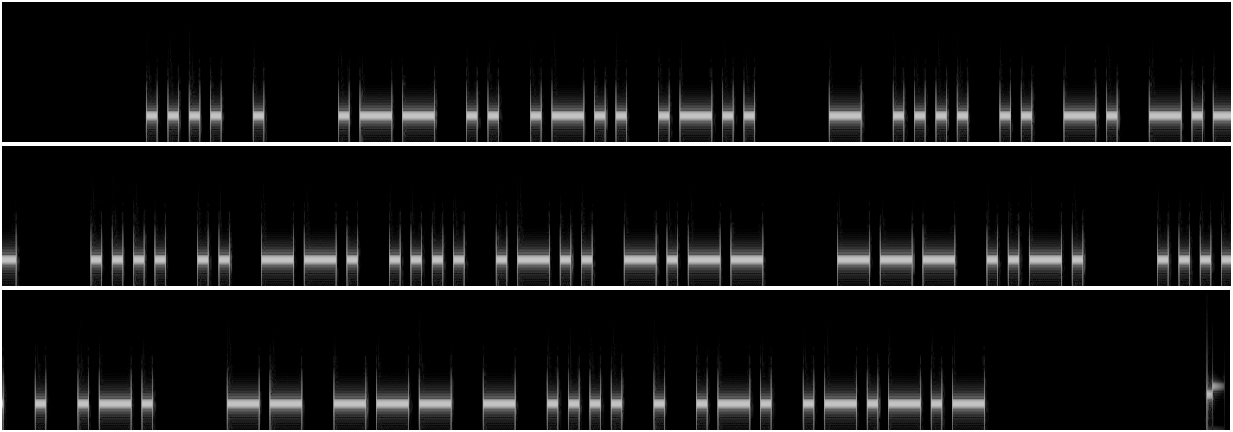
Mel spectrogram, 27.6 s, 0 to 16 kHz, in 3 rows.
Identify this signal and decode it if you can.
Morse code, heard as a keyed tone, about 15 wpm, 700 Hz. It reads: HE WILL THINK HIGHLY OF HER MOTHER.
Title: Sentences from Top 1100 Words 15wpm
